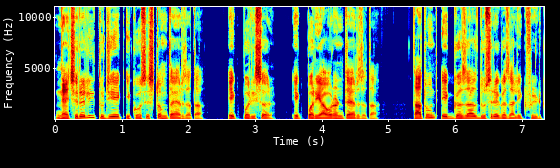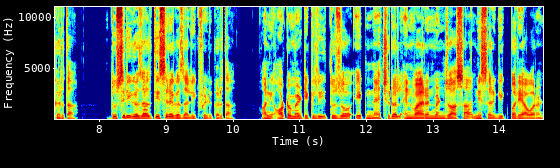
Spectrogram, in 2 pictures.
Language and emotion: Goan Konkani, neutral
